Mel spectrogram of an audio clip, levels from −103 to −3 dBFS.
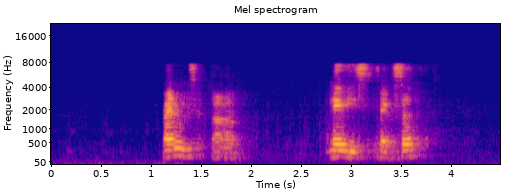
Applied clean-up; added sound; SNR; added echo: neural mask model DeepFilterNet 3.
